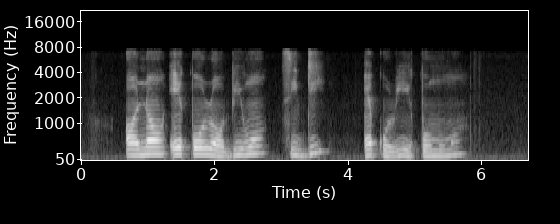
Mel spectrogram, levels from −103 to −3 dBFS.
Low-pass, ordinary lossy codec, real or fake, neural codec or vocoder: 7.2 kHz; none; real; none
